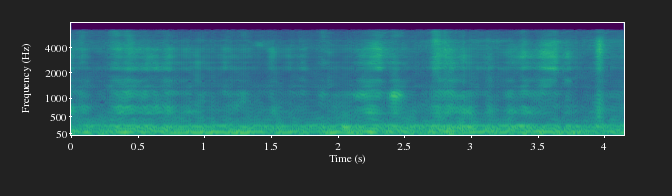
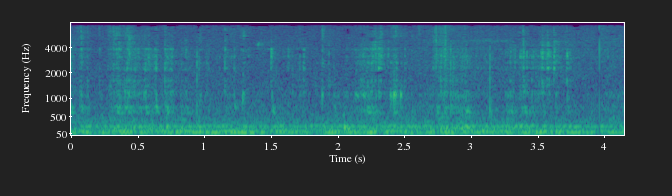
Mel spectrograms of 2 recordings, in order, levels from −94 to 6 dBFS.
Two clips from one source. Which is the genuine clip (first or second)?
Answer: second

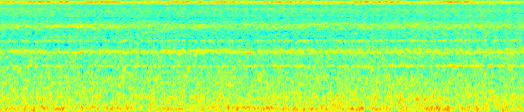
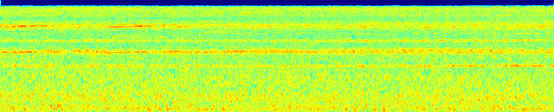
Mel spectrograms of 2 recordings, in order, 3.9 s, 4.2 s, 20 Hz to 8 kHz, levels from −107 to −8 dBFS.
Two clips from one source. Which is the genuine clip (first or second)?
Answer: second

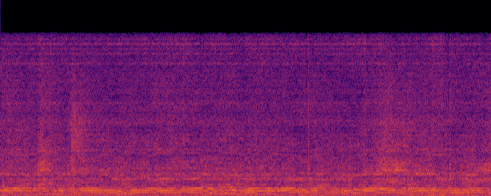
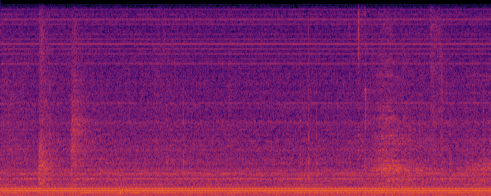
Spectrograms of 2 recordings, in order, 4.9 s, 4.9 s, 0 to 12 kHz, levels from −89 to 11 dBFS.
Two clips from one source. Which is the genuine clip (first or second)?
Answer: second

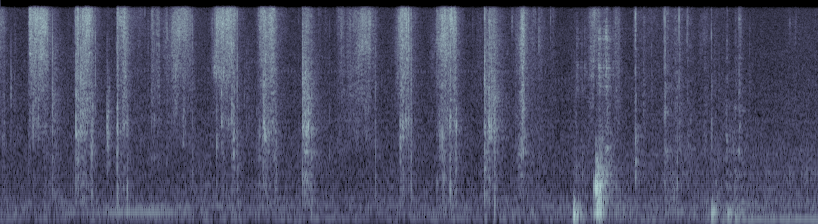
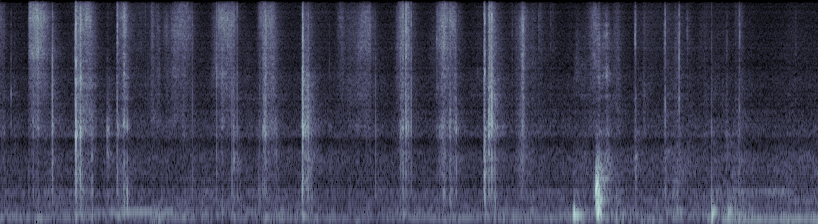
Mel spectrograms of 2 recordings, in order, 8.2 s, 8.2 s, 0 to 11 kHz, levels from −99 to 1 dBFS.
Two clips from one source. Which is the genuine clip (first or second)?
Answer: first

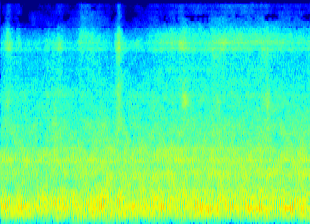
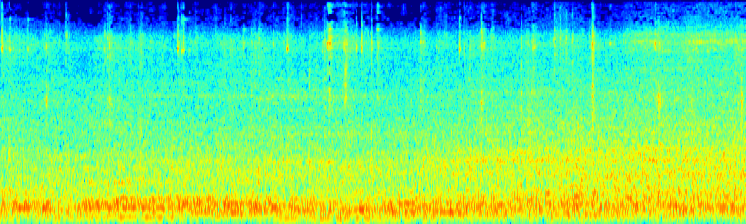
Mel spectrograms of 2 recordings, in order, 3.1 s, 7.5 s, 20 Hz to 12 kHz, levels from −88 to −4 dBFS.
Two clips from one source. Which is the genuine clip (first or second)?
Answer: second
